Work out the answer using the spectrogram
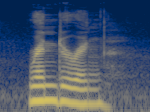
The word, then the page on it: rendering: American English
